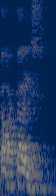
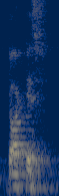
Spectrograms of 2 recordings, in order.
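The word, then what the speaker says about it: tortoise: अब देखो ये जो है that is नॉट टॉर्टोइस, that is टॉर्टिस। यहाँ पे दिस ओ इज साइलेंट।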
